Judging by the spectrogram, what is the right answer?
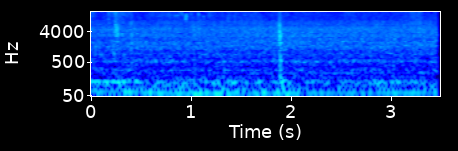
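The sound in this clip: A car driving through a blizzard gives a steady, dense low rumble of engine and road noise that holds evenly for the whole stretch, with no voices.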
